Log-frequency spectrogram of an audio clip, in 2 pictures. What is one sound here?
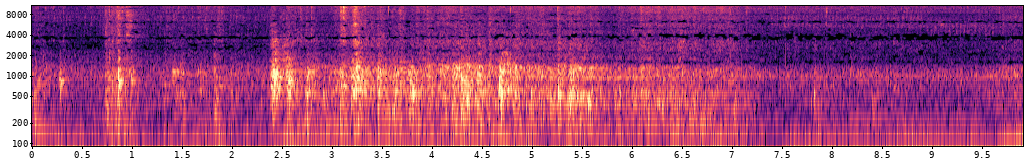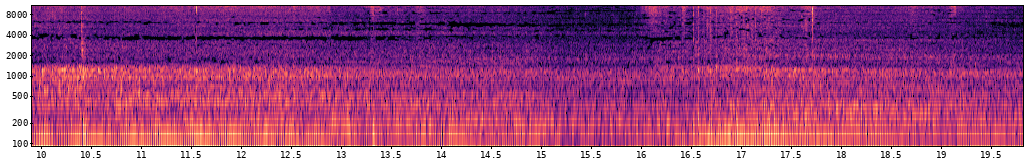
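A backhoe loader's diesel engine rumbles and revs nearby.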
